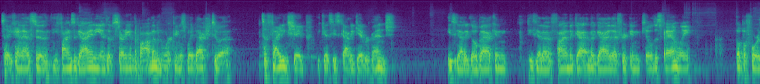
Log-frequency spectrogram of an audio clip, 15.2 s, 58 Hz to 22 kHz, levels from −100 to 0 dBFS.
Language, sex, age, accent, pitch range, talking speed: English, male, 30-49, American, 85-95 Hz, 215 wpm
